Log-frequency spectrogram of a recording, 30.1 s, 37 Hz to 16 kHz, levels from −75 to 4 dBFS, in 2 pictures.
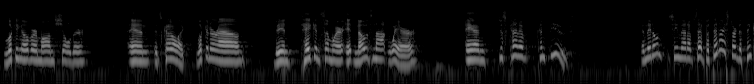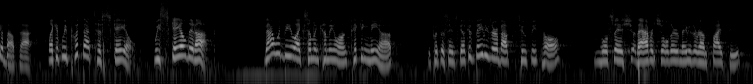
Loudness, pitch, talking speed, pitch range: -40 LUFS, 210 Hz, 160 wpm, 190-240 Hz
